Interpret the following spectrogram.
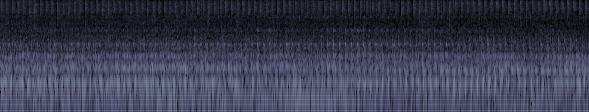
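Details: Burnac Vulcan model steam engine running under steam with pressure set by the regulating valve: even, steady chuffing at about three and a half beats per second, with no knocks or hiss bursts. It runs healthily, though the sight glass leaks.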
